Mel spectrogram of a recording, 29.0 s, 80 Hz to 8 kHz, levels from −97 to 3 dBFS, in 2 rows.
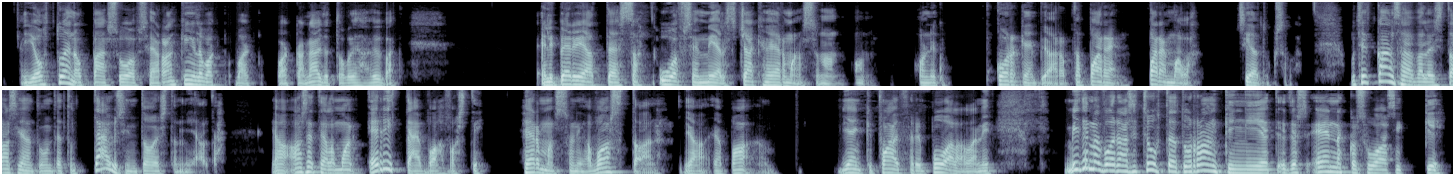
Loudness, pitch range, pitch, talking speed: -18 LUFS, 105-145 Hz, 120 Hz, 120 wpm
